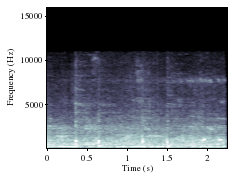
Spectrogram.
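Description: JR West 103 series electric train rolling slowly along a platform: steady running noise with a low hum and scattered sharp clicks.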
